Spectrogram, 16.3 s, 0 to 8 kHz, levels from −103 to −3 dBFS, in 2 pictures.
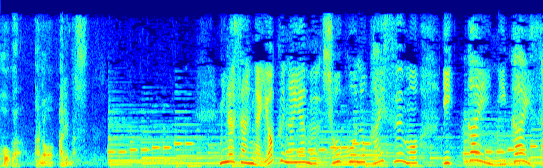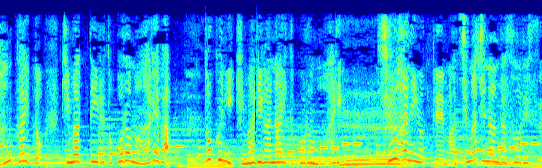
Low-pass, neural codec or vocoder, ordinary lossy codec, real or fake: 7.2 kHz; none; AAC, 32 kbps; real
